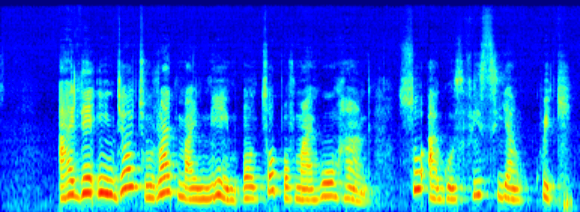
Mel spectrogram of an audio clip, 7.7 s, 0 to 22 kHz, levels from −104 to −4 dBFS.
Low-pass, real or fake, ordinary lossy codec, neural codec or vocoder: 19.8 kHz; fake; none; vocoder, 44.1 kHz, 128 mel bands, Pupu-Vocoder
